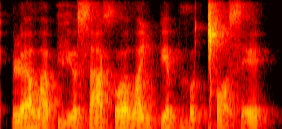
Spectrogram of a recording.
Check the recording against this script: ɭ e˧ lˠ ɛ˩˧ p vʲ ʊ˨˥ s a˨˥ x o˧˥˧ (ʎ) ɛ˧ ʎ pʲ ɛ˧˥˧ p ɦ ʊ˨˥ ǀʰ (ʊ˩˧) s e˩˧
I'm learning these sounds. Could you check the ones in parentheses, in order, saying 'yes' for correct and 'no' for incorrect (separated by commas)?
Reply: no, no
